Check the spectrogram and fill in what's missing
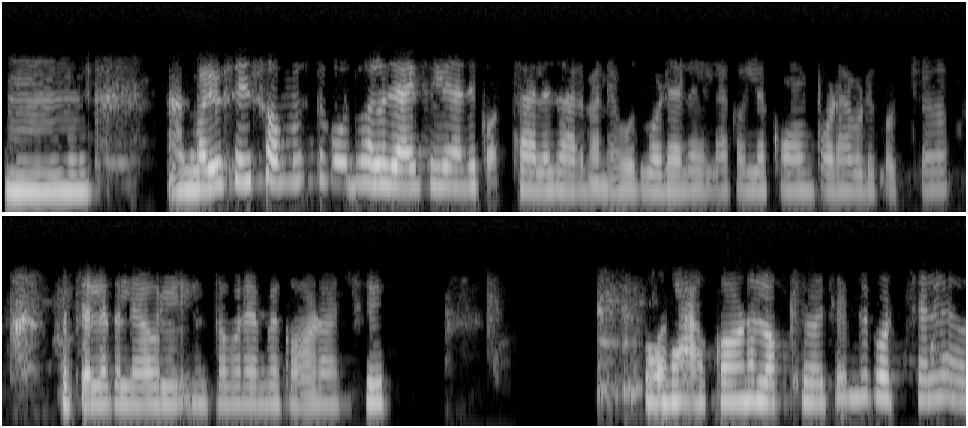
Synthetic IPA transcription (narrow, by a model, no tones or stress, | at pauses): ɦ | amɔɾiuseisɔmɔst̪ɔkout̪̚bʱɔlɔd͡ʒajt̪ʰiliad͡ʒikɔt̪ʰaelesaɾmanḛbɔɦut̪̚bɔɽ̤ʱijaleilakɔilekɔmpɔɽ̤abɔɽikɔt͡ʃɔkɔt͡ʃalekɔileawt̪ɔmɔɾeabekɔ̰ɾɽ̃ɔat͡ʃʰi | pɔɾea̰wkɔɾɽ̃ɔlɔkʰːiɦɔjt͡ʃʰibbipɔʈt͡ʃaleaw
